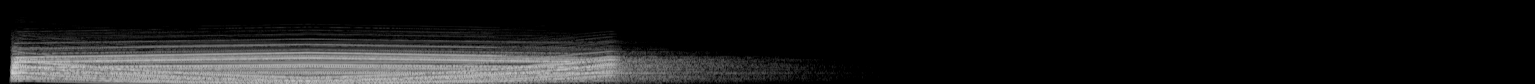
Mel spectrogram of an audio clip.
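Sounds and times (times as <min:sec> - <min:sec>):
MIDI bassoon glide: 0:00.1 - 0:07.0.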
